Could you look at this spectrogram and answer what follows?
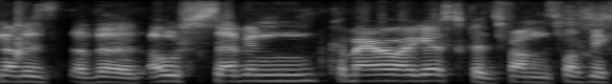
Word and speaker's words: Camaro: ] like that and actually you're saying it wrong you're set on a roll but everybody's saying wrong it's Camaro oh yeah when you live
